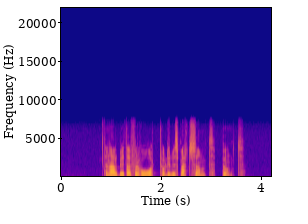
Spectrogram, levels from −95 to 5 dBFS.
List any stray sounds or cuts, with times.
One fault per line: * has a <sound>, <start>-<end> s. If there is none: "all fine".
all fine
